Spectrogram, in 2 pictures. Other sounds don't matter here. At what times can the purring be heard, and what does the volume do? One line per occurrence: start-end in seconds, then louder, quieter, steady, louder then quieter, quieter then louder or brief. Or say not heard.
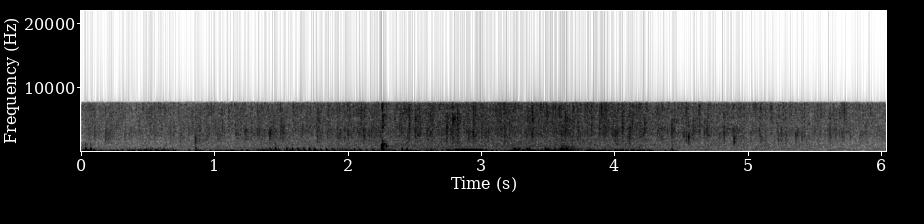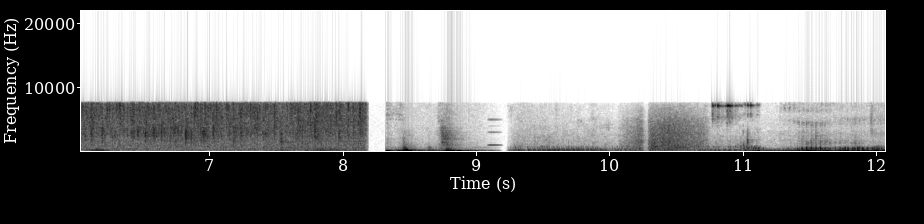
0.0-4.5 steady
9.2-12.0 brief.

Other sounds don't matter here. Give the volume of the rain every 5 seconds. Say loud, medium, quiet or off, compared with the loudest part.
loud, medium, off.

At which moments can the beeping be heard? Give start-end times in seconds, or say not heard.
3.4-4.0, 8.3-9.2.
